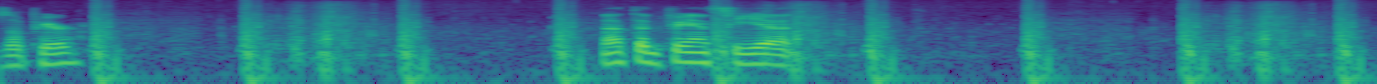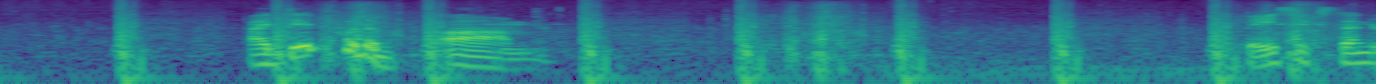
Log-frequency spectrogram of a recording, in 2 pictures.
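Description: An axe chops into a tree trunk with sharp knocks.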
